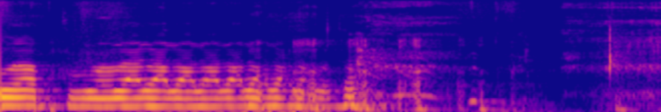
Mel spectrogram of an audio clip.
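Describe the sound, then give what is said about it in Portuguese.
A voice hums a steady, buzzy, reedy tone for about a second and a half, a mock flute with a rude, fart-like edge, then trails off into chuckling and breathy laughter. “Portanto, uma flauta, uma flauta de pum.”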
